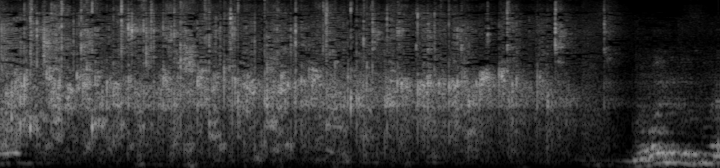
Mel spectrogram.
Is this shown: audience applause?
yes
